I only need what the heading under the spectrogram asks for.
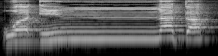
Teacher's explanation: نون مشدد کا غنہ اور ساتھ میں زبر تھی، ہم نے زبر لمبی نہیں کی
